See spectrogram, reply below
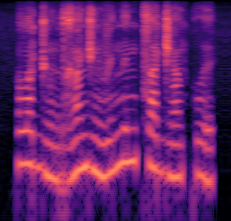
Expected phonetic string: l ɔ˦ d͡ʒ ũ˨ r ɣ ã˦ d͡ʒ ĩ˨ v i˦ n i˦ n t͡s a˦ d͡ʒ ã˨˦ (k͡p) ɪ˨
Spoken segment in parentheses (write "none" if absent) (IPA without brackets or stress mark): kʷ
